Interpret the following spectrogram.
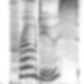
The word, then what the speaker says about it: produce: Produce, fresh fruits and vegetables. Stress on the first syllable.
